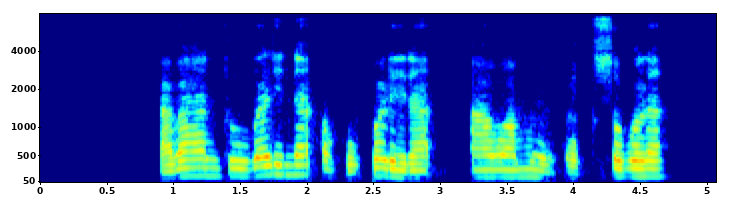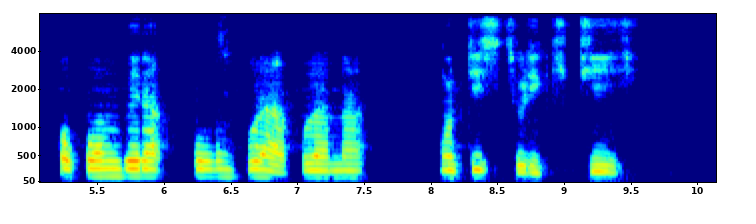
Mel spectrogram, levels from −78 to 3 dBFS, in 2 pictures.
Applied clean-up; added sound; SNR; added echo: neural mask model DeepFilterNet 3.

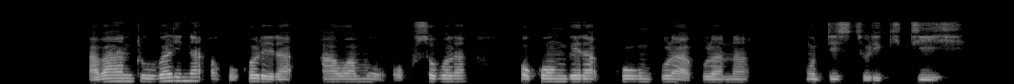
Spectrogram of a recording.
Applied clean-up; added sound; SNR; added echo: none; none; none; none.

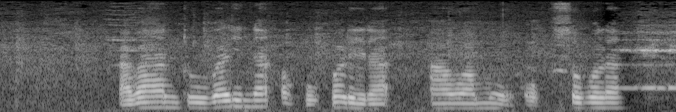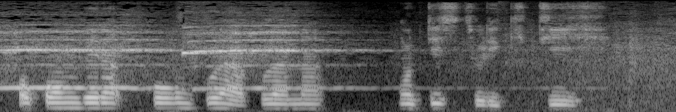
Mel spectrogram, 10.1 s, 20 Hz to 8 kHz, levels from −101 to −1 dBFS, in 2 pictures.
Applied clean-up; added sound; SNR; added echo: none; Train; 4 dB; reverberation time 0.2 s.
